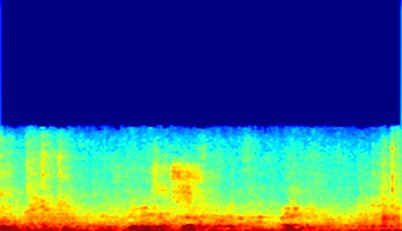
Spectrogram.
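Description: A man speaks calmly into a microphone, heard over loudspeakers in a large room.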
